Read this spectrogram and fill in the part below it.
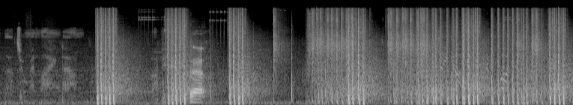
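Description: Rapid bursts of automatic machine-gun fire crackle loud and close in a military combat video game on the Altis map, with sustained volleys over the second half and faint voices in the background.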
